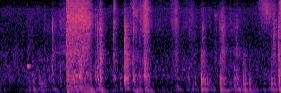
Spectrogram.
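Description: Scissors or a blade cutting a piece of white card for a handmade greeting card, heard as a series of close, crisp snipping and slicing strokes separated by short pauses.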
